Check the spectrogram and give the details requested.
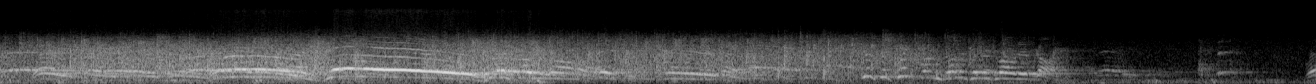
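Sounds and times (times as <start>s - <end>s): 
audience cheering and whooping: 0.0s - 8.8s
audience clapping: 0.0s - 10.6s.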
